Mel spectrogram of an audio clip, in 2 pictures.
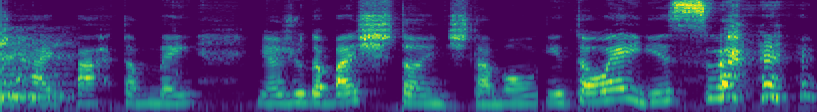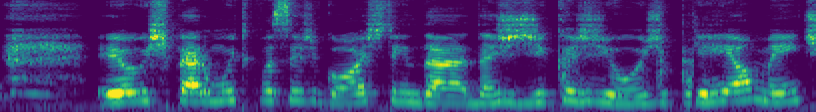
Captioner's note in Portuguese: risadas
